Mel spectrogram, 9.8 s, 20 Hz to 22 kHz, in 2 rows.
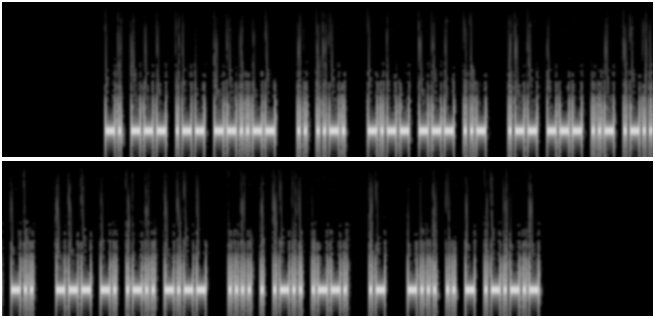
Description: Morse code, heard as a keyed tone, about 49 wpm, 700 Hz. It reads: NOW, IF YOU WOULD ONLY HELP A BIT.
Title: Sentences from Top 900 Words 50wpm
